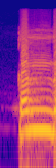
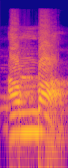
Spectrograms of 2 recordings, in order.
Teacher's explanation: आपल्या अनुस्वारचा उच्चार काय होते एक तर न होते नाहीतर म होते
